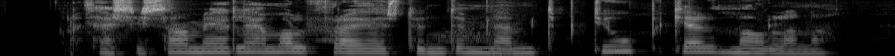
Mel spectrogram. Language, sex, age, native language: Icelandic, female, 30-39, Icelandic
